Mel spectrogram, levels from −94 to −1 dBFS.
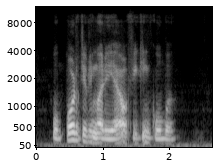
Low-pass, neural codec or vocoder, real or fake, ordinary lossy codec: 9.9 kHz; autoencoder, 22.05 kHz, a latent of 192 numbers a frame, VITS, trained on many speakers; fake; Opus, 24 kbps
